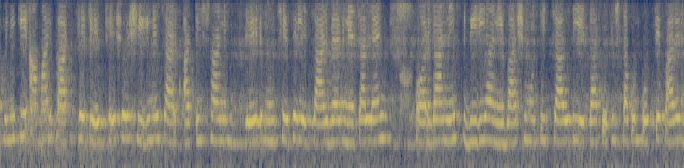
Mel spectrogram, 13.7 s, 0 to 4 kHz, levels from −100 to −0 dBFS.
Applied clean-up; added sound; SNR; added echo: neural separator model SepFormer DNS4.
